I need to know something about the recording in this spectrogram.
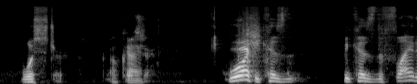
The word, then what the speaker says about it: Worcester: Did I pronounce it right? Worcester. Okay. Worcester. Because the flight attendant who was making the announcement murdered it. And wash your sister.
